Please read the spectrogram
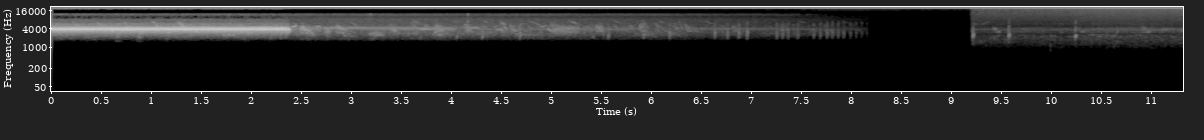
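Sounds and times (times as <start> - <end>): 
nightingale cricket trilling: 0.0 - 2.4.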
